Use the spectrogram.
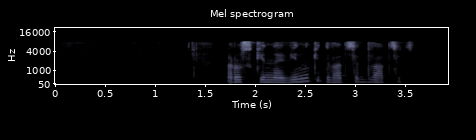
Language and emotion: Russian, neutral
